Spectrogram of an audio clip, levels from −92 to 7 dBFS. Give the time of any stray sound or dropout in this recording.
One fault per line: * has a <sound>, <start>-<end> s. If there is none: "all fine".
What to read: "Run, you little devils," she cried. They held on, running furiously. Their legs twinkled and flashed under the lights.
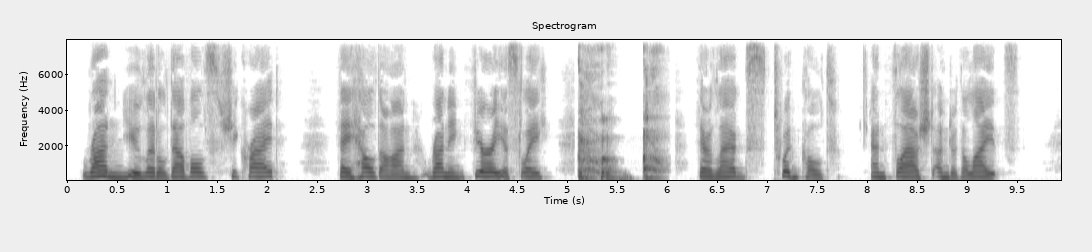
* has a cough, 5.1-6.1 s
